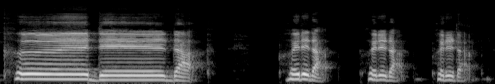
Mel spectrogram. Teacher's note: the times in American English it's going to turn into to a flap T which sounds like a d so put it and then we have an i again and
